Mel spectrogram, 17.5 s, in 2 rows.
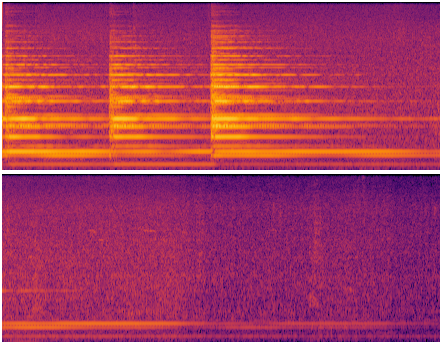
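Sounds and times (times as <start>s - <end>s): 
church bell of a Reformed parish church ringing: 0.0s - 16.4s.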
